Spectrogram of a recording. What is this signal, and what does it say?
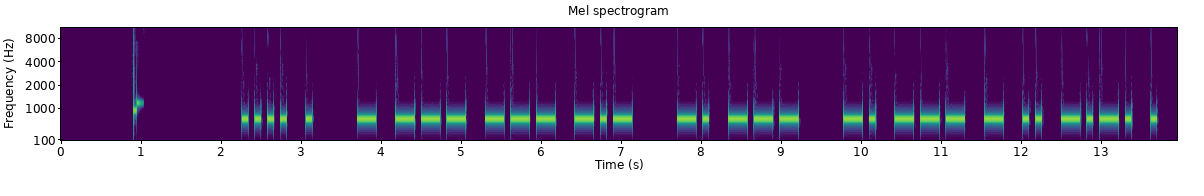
Morse code, heard as a keyed tone, about 15 wpm, 700 Hz. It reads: HE TOOK NO NOTICE
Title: Sentences from Top 1000 Words - Review Part 2 - 15wpm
